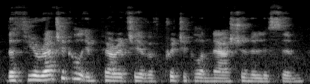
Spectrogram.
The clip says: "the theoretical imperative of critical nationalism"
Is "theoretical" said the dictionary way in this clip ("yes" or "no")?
yes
